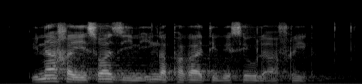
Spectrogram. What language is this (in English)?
South Ndebele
